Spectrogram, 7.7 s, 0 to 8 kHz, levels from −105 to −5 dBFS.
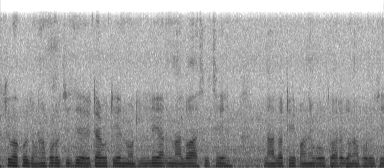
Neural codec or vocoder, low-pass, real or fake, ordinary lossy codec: none; 7.2 kHz; real; none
